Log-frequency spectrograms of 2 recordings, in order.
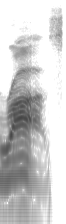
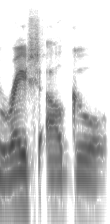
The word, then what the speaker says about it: Ra's al Ghul: Because I think his pronunciation got, but I don't want to say it was butchered, but they changed the pronunciation to Arrow because in the Arrow they call him Raz, and I'm like, really?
